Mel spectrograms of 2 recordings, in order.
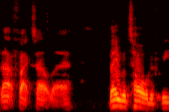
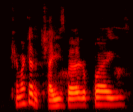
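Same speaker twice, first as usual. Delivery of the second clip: terrible put-on American accent, pitched up; 7 semitones higher than usual. Showing how Americans normally say it, in a put-on American accent. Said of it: "Something like that. It's terrible".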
